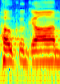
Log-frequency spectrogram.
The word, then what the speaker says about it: Pokagon: It's spelled Pokagon, but all the locals call it Pokagon.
